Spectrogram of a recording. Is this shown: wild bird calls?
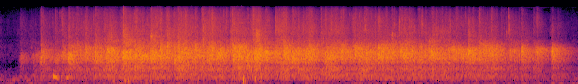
no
